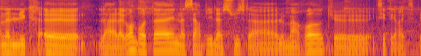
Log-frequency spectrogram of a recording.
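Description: A man speaks at a fairly low pitch and a very slow pace. His intonation stays fairly even over noticeable background noise. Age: young. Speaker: youth association volunteer. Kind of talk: interview. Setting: live event. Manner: halting.

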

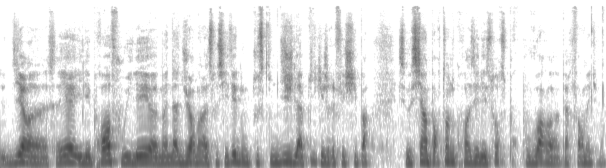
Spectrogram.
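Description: A man's fairly high, somewhat breathy voice with a dark, mellow tone, very fast pace, monotone, flat intonation and big swings in loudness, on a very clean recording with a silent background. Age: 20s. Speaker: entrepreneur. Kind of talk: casual interview chat.

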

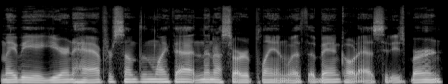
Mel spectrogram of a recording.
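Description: A man with a Mississippi accent speaks at a fairly low pitch with fairly even intonation and a dark, mellow tone. The very clean recording has a silent background and a dry, close sound with no echo. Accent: Mississippi Southern US. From US South, Clinton near Jackson, Mississippi. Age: 30s. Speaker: touring guitarist. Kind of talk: casual chat.

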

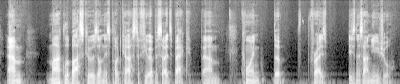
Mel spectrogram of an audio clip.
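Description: A man with an Australian accent speaks at a moderate pace in a very deep, low pitch, his fairly even intonation broken by long, frequent pauses, on a very clean recording with a silent background. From Melbourne, Australia. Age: 30s. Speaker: podcast host. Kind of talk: casual chat.

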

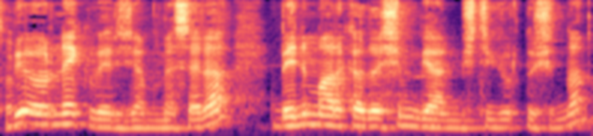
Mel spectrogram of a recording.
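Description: Lively intonation carries the speech at a moderate pace, with noticeable background noise behind it. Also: man. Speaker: podcast co-host. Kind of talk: casual chat.

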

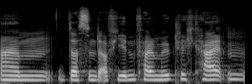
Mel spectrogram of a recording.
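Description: A woman talks at a fairly slow pace. Her intonation stays flat and monotone. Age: 20s. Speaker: climate activist and student. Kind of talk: casual interview.

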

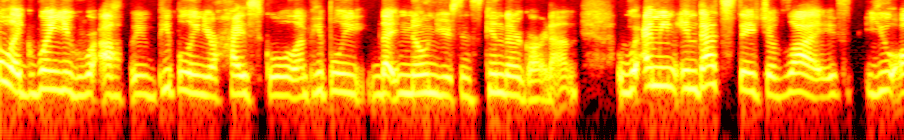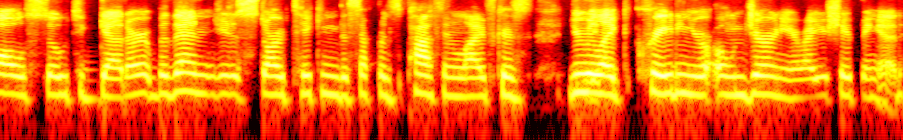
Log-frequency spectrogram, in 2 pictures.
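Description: Speaking with a Swedish accent, a woman talks at a fairly quick pace in a fairly high pitch with an animated tone. The sound is dry and close with no echo. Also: ordinary pitch variation. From Finland, Swedish-speaking small town. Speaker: traveler and blogger. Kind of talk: casual interview chat. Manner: fast.

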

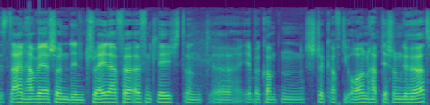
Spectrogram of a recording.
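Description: A man with a medium pitch talks at a moderate pace, barely pausing, in a flat monotone. The recording is very clean with a silent background and a dry, close sound with no echo. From Bavaria, Lower Franconia. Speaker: podcast co-host. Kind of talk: casual chat.

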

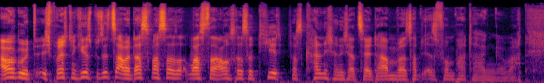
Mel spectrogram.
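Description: A man talks very fast with lively intonation, vocal fry and big swings in loudness. The recording is very clean, with a silent background. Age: 20s. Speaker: podcast co-host and amateur voice actor. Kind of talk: casual chat.

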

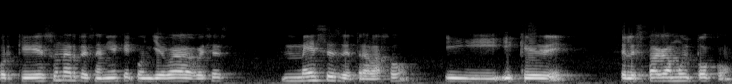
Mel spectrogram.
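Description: The man talks fairly slowly, his voice fairly high in pitch. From Mexico (Isthmus of Tehuantepec, Oaxaca). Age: young. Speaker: textile dyer and artisan. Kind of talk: interview. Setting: phone call.

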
